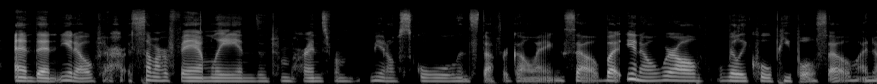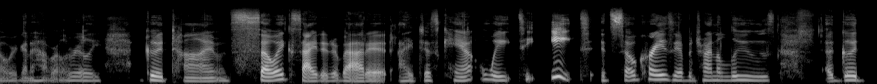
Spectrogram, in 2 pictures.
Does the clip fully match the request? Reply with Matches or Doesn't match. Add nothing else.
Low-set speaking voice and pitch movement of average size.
Doesn't match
